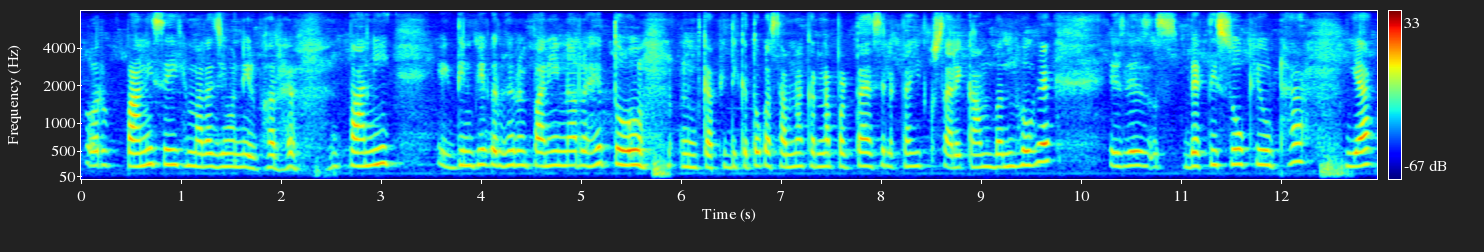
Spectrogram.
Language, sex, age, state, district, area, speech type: Hindi, female, 18-30, Uttar Pradesh, Chandauli, rural, spontaneous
